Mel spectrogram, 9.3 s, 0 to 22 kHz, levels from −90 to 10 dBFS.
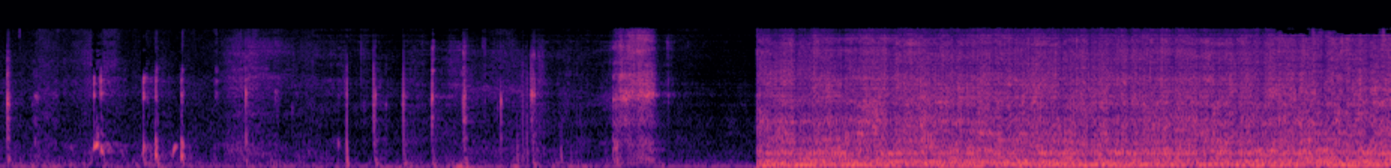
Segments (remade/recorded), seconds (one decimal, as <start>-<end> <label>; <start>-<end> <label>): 0.0-2.1 recorded; 2.1-3.1 remade; 3.1-3.5 recorded; 3.5-8.5 remade; 8.5-9.3 recorded

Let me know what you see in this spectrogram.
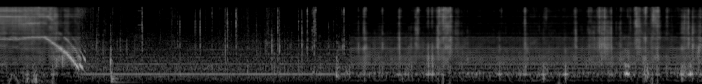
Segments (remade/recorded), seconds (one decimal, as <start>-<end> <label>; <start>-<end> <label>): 0.0-0.8 remade; 0.8-3.5 recorded; 3.5-7.0 remade

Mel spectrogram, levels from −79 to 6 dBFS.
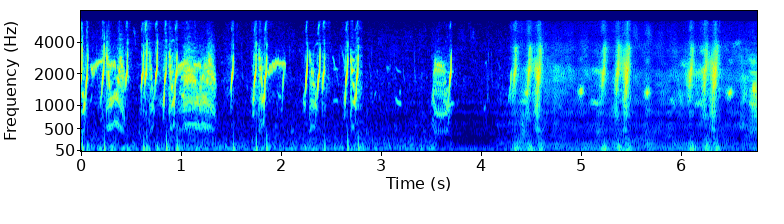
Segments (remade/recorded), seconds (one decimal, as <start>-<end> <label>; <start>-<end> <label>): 0.0-4.3 recorded; 4.3-6.8 remade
